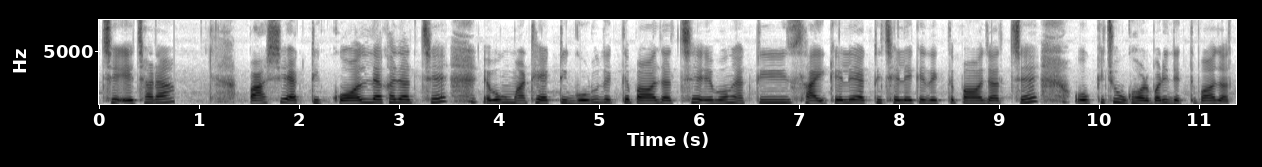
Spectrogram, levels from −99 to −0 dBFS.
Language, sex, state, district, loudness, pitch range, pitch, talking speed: Bengali, female, West Bengal, Malda, -17 LUFS, 245-280 Hz, 260 Hz, 160 wpm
